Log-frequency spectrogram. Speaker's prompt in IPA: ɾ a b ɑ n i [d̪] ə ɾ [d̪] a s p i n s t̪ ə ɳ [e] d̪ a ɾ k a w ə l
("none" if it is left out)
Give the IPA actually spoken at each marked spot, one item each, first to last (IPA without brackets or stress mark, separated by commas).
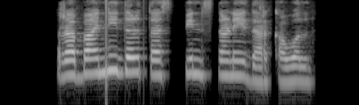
d̪, t̪, e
